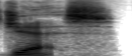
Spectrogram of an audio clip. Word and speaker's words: Jez: It's pronounced, but with a Z sound, not S.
